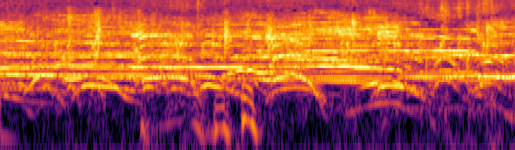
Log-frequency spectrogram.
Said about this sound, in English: Rowdy crowd.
